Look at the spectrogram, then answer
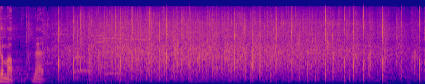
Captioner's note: applause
